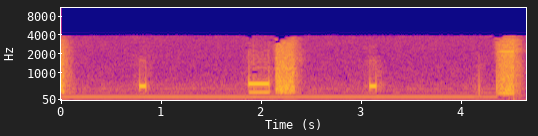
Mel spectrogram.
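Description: Short electronic beeps from a radio repeater linked through Echolink: a few brief tones and one two-note chirp, spaced irregularly over a steady low hum, with bursts of hissy static and no talking.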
